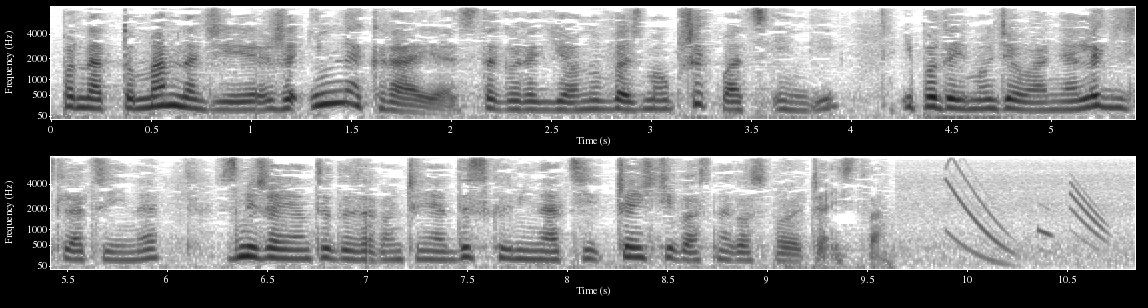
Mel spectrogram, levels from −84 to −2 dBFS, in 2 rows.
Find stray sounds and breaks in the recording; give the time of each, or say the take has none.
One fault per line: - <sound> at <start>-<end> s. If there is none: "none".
- chirp at 9.9-10.7 s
